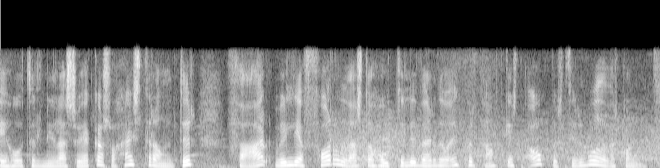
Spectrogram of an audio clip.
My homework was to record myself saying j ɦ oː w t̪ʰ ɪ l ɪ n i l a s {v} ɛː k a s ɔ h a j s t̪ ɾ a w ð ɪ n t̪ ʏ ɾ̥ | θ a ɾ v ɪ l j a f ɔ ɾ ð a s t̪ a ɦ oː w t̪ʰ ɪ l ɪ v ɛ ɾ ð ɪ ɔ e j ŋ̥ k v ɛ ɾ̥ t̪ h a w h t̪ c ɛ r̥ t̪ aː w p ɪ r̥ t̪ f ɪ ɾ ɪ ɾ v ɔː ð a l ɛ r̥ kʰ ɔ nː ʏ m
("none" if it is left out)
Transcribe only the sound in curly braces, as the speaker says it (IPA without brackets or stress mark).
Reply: v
